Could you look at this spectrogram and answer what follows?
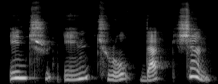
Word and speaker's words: introduction: so we have here introduction 4 syllables right 4 syllables so نحسبوا من الأخير we say 1 2 so duck is stressed okay الشدة تكون في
